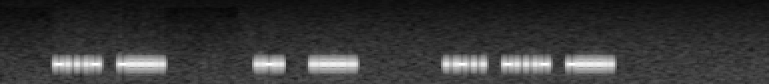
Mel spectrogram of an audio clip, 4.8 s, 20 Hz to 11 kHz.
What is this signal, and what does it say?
Hellschreiber (Feld-Hell, 122.5 baud), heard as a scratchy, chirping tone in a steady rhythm, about 810 Hz. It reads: HE IS THE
